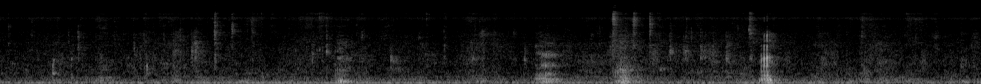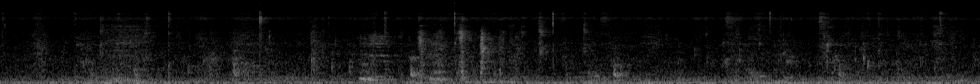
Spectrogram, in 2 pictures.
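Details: Farmed pigs grunt low and irregularly, with a few sharper louder bursts spread through the clip over a constant low-pitched background drone.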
